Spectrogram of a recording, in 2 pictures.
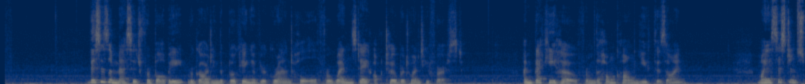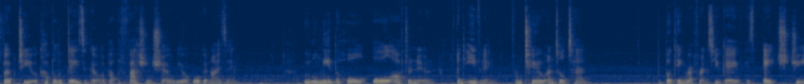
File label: voicemail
